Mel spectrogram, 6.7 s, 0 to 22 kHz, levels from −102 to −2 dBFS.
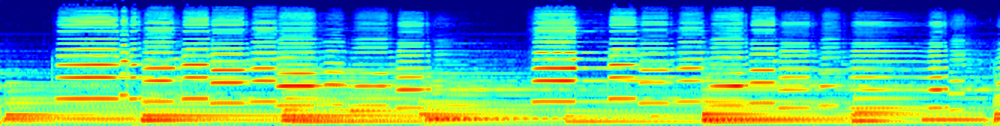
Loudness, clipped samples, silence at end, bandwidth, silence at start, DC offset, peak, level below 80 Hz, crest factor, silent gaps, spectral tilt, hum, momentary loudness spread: -18 LUFS; under 0.1%; 0 s; 16 kHz; 0 s; under 0.1%; -4 dBFS; -58 dBFS; 16 dB; none; -5 dB/octave; none; 10 LU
